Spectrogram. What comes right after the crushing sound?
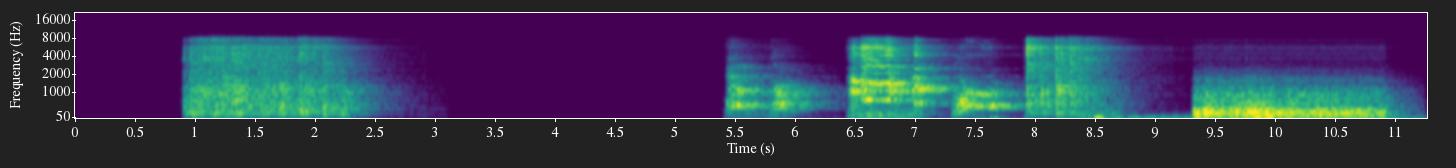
bark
